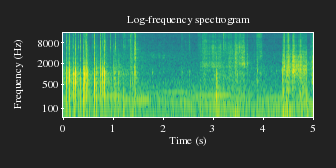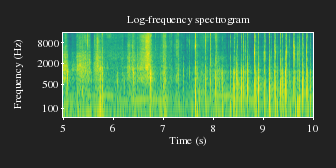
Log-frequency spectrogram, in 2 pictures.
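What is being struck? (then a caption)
Cardboard DVD slipcase. An Incredibles DVD set in its cardboard slipcover is held in the hand while long nails tap and scratch across the front. Quick, sharp, bright taps come in dense bursts, with a softer stretch of light scratching in the middle before the rapid tapping returns, and each tap dies away almost instantly.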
